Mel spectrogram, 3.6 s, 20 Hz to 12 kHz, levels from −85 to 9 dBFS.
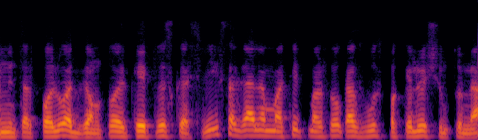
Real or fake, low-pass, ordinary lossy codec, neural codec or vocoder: real; 7.2 kHz; Opus, 32 kbps; none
